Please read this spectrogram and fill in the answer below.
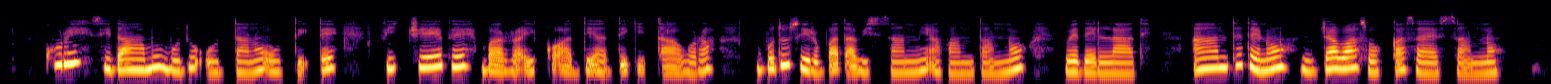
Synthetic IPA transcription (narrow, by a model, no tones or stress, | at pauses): kʰʊɾɪsɪd̪aːmʊbʊd̪ʊʔʊd̪ːɐnɔʊd̪ːɪ̰ʔɛ | fɪt͡ʃːe̞ːt̪ɛbɐ̰rːɐ̰ʔɪkːɔ̰ɐ̰d̪ːɪɐd̪ːɪkʼɪt̪ʼːa̰ːbɔɾɐ | bʊd̪ʊsɪɾbɐ̰t̪ʼɐ̰bɪsːɐnːɪʔɐ̰fɐnt̪ɐnːɔ | wɛd̪ɛlːaːt̪ɛ̥ | ʔaːnt̪ːɛt̪ɛnɔd͡ʒɐβɐsɔkːɐsɐjɛsːɐnːɔ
